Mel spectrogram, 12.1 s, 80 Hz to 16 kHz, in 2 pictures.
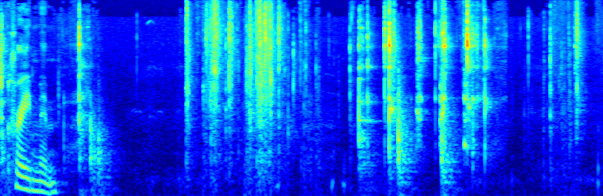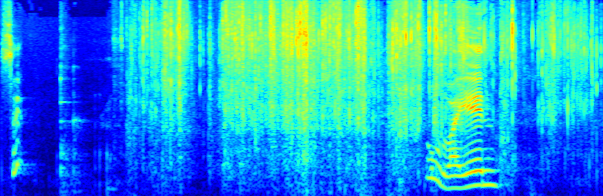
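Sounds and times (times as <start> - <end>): plastic bag crinkling: 1.8 - 3.5, 5.2 - 5.9, 7.2 - 12.0.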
